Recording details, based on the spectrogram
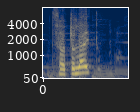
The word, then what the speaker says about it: Satellite: Satellite.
